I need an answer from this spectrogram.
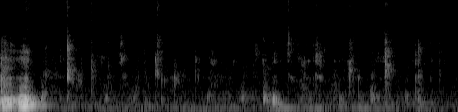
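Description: A person biting, tearing and chewing the meat of a boiled goat head by hand: a short low grunt as the bite is taken at the start, then many small wet mouth clicks and smacks while chewing.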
